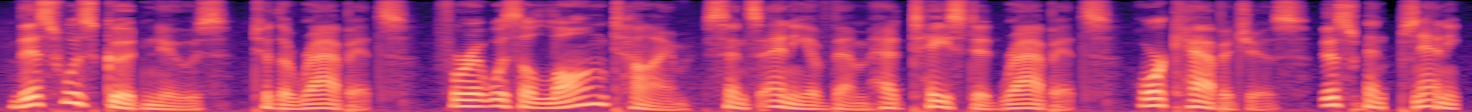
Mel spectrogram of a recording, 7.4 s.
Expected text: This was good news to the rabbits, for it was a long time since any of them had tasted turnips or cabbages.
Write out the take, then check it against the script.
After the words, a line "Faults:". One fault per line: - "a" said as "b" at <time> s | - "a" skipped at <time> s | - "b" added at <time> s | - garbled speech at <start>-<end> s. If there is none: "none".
This was good news to the rabbits, for it was a long time since any of them had tasted rabbits or cabbages. [garbled]
Faults:
- "turnips" said as "rabbits" at 5.0 s
- garbled speech at 6.6-7.3 s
